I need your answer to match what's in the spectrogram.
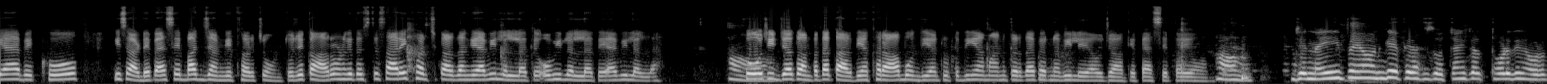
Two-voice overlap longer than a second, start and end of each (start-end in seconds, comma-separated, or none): none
